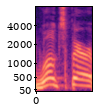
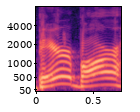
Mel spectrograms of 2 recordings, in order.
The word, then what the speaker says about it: Wilkes-Barre: um uh Ray in Wilkes-Barre Pennsylvania is it Bear bar how do you say that Pennsylvania it's Wilkes bar isn't it Wilkes-Barre okay thank you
